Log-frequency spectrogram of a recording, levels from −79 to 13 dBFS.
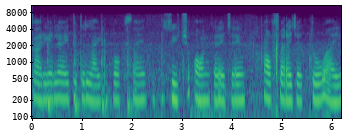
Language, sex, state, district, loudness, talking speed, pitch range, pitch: Marathi, female, Maharashtra, Gondia, -19 LUFS, 135 wpm, 195-210 Hz, 200 Hz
